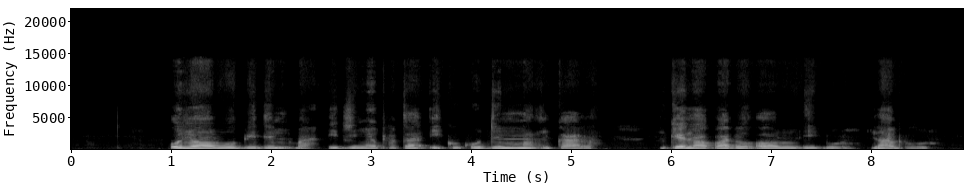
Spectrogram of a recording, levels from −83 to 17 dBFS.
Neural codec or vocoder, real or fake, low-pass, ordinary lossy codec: codec, 44.1 kHz, 2.6 kbps, SNAC; fake; 14.4 kHz; AAC, 64 kbps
